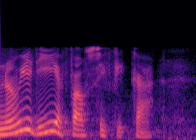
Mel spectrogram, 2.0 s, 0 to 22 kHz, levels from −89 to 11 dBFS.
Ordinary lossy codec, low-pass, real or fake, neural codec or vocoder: none; 5.4 kHz; real; none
